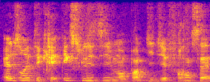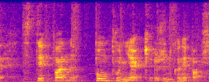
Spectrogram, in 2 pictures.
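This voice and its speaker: A man's voice: a little high, fairly quick, faint music behind. A young man hosting a reaction video, reading captions aloud and joking about them with lots of laughter. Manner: animated, laughs often, reads captions aloud then mocks them. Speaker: YouTuber host. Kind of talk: casual reaction commentary. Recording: echoey room.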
